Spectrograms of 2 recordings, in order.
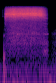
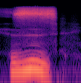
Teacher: Voiceless sounds like s are just air hissing. But for voiced sounds like zzz, you flick on your vocal cords and they start vibrating, adding this buzzing quality to the sound. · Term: voicing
